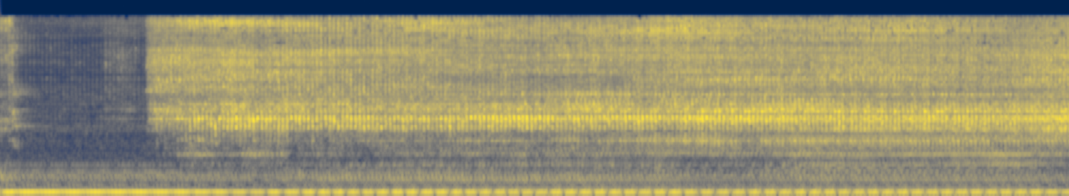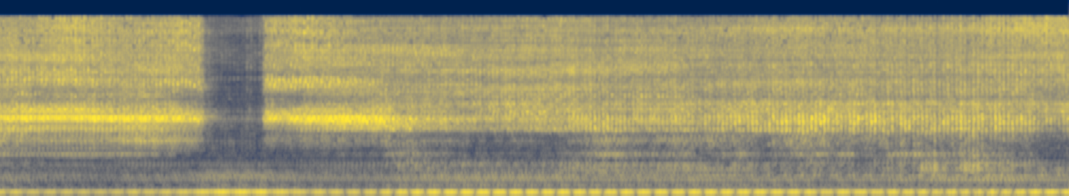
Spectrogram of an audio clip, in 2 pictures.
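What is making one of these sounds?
A scroll saw hums and rattles steadily.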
